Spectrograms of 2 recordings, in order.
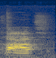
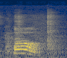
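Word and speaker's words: Koch: You said catch. You did. It's coke.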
